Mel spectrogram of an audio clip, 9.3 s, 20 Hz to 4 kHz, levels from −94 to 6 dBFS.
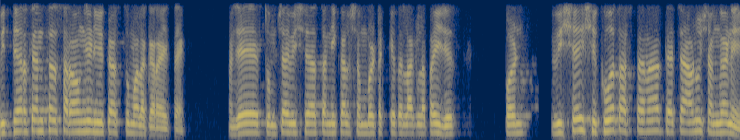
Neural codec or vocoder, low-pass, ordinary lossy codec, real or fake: none; 3.6 kHz; none; real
